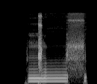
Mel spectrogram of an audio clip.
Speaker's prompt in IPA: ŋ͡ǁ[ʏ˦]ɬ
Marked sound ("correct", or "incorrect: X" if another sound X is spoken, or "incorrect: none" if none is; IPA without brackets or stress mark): incorrect: u˦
